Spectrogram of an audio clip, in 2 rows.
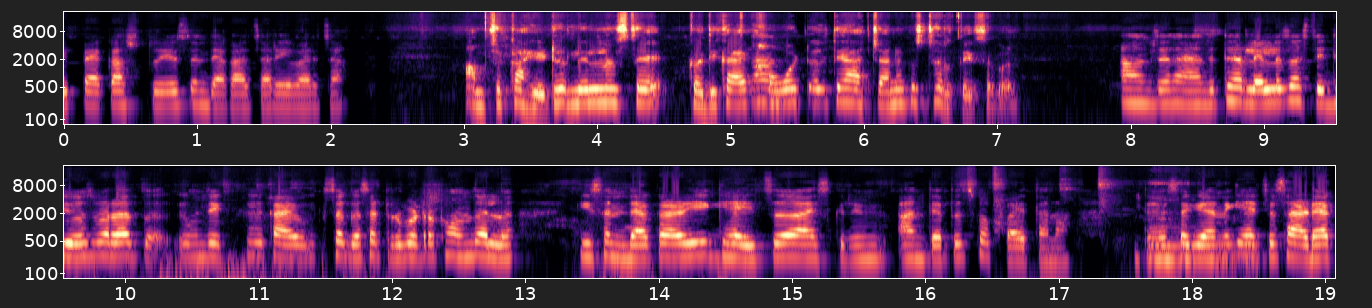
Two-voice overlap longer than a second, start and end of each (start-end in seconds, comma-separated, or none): none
